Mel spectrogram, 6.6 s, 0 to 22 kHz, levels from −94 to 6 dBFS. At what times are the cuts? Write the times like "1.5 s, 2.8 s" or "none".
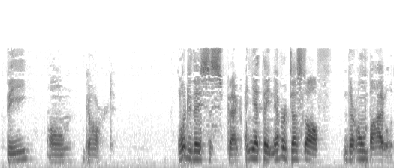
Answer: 2.9 s, 4.0 s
